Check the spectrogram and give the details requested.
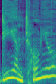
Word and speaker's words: D'Antonio: And then John, is it D'Antonio? There you go. Does he have a 5-syllable last name? Yeah, I was thinking about D'Antonio. Yes, five.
